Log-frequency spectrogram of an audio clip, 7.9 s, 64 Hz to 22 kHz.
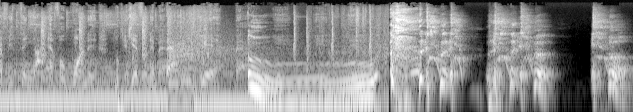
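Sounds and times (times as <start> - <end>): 
speech: 0.4 - 3.8
person singing a sustained note: 3.0 - 4.9
person coughing after choking: 3.1 - 7.8.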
